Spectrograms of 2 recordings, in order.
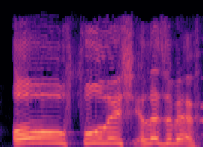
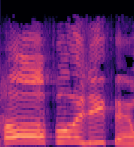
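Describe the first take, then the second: First: A higher, louder mock-exasperated Oh, foolish Elizabeth; hammed-up parental exasperation. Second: A higher, louder, hammed-up Oh, foolish Ethan; mock despair at your son; playful parental sigh turned into a cry; exasperated parent. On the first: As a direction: playfully throw up your hands at your daughter. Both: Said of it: "I wanna say".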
